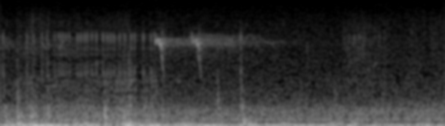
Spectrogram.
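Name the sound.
crossbill flight calls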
